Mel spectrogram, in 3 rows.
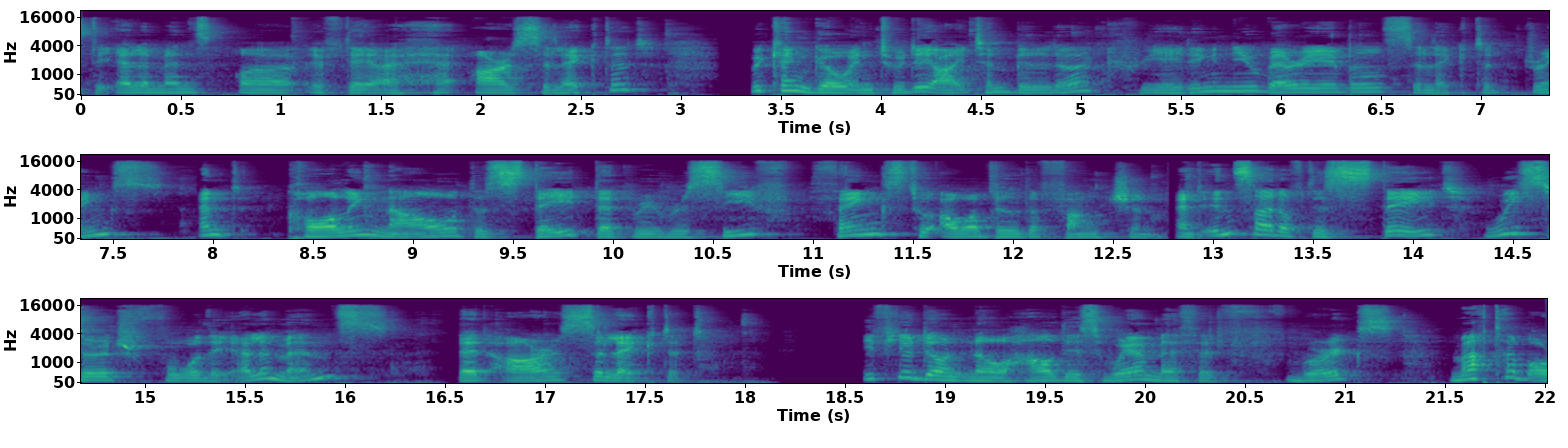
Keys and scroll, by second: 15.3 Return.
